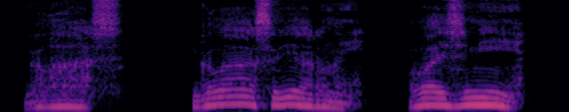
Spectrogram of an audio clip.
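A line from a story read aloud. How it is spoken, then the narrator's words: Wheezing, breathless. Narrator (Russian): выдохнул он, захрипев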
